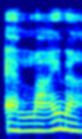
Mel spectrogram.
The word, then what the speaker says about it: Elina: It is Elina, like a lioness.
